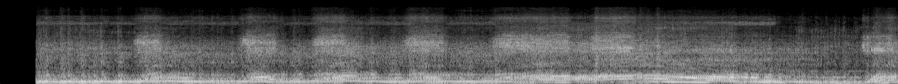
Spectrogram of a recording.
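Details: Yamaha RD350F1 two-stroke, 31K, left in a garden for decades, first start after plugs were dry: raspy revs blip up and down unevenly with hesitant pickup.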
